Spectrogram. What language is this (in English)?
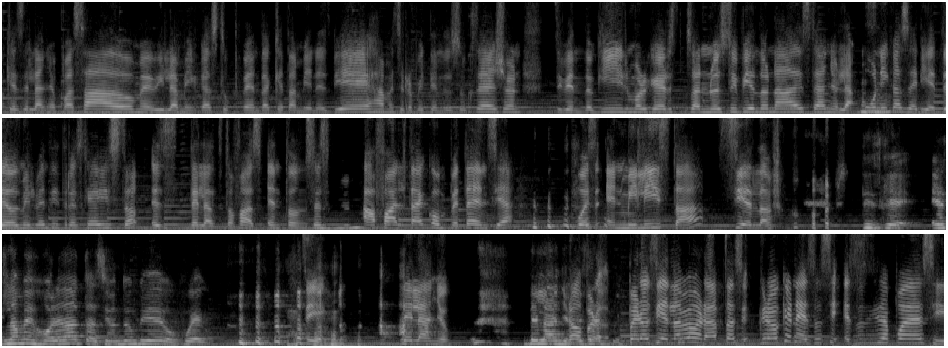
Spanish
